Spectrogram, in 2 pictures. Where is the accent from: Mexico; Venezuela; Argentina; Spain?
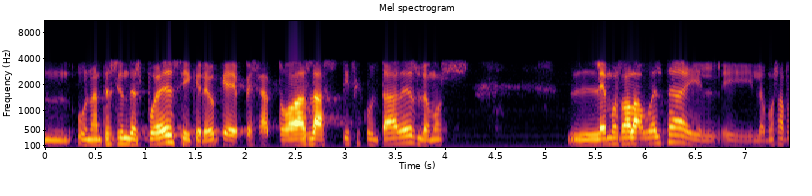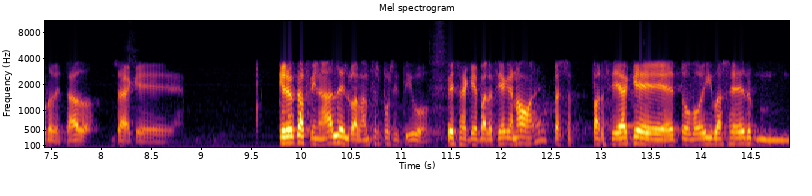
Spain; Barcelona, Catalonia; Nosotros somos de Barcelona.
